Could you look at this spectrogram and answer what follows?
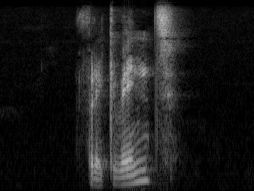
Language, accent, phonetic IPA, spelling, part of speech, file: German, Austria, [fʁeˈkvɛnt͡s], Frequenz, noun, De-at-Frequenz.ogg
- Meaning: 1. frequency (the rate of occurrence of anything) 2. frequency (the quotient f of the number of times n a periodic phenomenon occurs over the time t in which it occurs)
